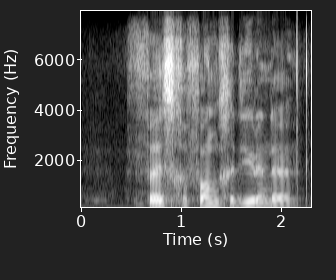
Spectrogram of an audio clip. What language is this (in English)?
Afrikaans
